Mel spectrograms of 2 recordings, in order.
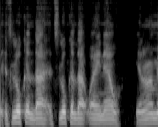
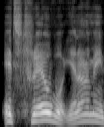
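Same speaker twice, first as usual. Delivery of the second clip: ordinary talk, nothing marked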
